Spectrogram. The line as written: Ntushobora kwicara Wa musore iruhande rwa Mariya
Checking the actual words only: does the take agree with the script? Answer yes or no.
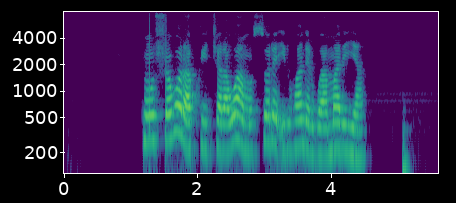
yes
